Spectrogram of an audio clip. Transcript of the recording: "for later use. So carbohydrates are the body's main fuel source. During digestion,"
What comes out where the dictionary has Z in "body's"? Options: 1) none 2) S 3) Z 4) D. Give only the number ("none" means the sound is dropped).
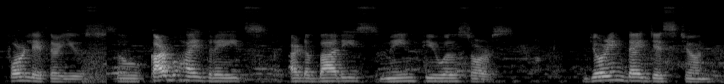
2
